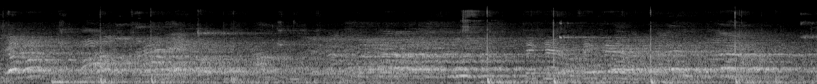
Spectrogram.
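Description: A basketball bounces on the floor as a player dribbles.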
